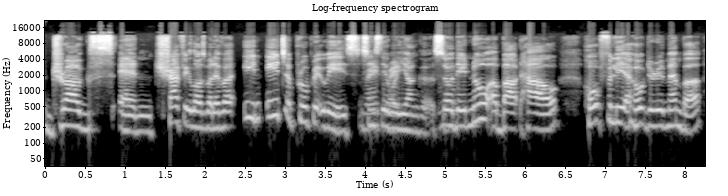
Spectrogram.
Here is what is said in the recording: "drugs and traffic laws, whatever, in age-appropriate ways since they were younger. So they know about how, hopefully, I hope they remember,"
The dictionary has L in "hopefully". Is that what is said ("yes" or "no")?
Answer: yes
